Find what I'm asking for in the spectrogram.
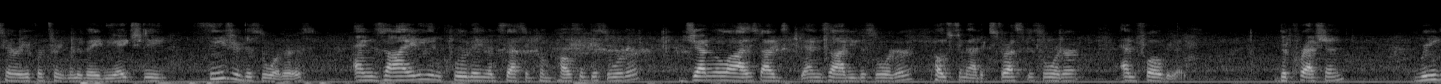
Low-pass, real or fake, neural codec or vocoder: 7.2 kHz; fake; codec, 44.1 kHz, 7.8 kbps, DAC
